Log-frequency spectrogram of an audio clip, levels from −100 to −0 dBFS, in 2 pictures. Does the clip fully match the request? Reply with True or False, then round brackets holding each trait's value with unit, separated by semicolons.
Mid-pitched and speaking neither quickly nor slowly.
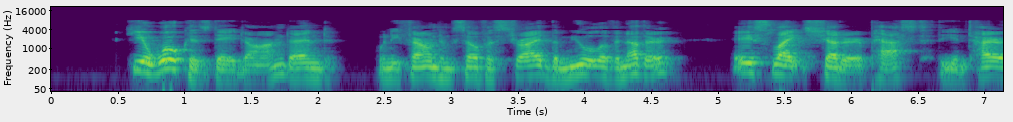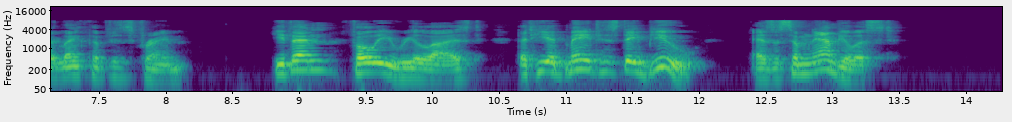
True (155 Hz; 160 wpm)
